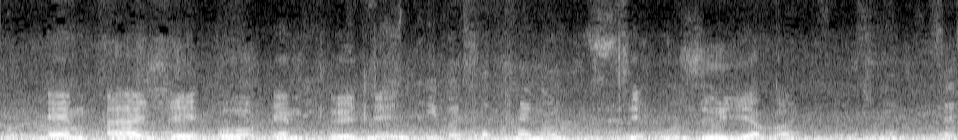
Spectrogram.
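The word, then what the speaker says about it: Ouzouev: C'est Ouzouyev. Ça s'écrit aussi?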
